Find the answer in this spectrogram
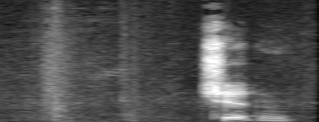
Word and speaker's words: chitin: You see, the British English pronunciation for that is chitin. Because it comes from because I believe it does come from a Greek word where it's like a K sound.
